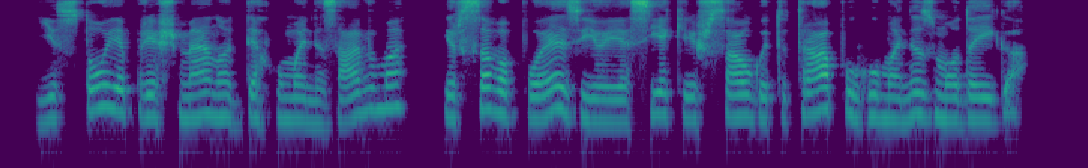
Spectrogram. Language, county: Lithuanian, Kaunas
